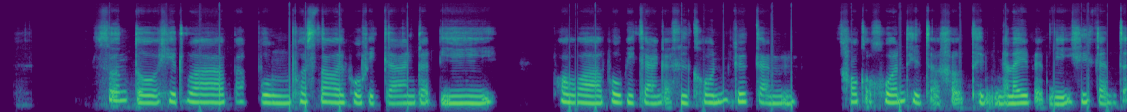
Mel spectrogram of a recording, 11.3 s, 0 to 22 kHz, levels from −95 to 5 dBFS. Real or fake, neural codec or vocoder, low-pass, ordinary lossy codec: fake; vocoder, 44.1 kHz, 128 mel bands, Pupu-Vocoder; 19.8 kHz; none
